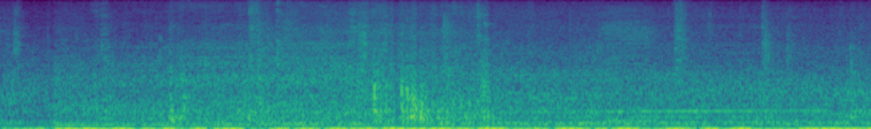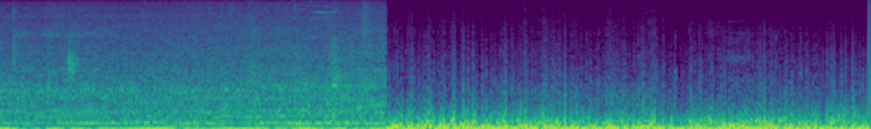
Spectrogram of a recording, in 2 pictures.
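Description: A vehicle engine running with a steady low hum, with a few faint knocks. About six seconds in it cuts abruptly to a loud low rumble of wind buffeting the microphone.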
